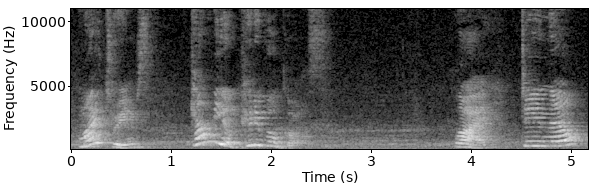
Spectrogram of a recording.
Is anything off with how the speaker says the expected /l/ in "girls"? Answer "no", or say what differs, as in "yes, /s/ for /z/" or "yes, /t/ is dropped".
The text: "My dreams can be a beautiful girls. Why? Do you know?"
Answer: yes, /l/ is dropped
